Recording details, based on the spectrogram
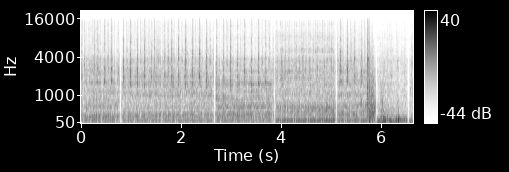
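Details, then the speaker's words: Old street-legal car driven on a trip with the exhaust pipe hanging loose: engine drones steadily under load with sharp irregular knocks every second or so; something bouncing around at the back, owner suspects the loose exhaust, unconfirmed. "did I did test this car so it's street-legal but you know sounds like something is bouncing around [Music] back there"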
